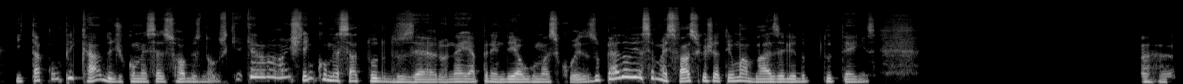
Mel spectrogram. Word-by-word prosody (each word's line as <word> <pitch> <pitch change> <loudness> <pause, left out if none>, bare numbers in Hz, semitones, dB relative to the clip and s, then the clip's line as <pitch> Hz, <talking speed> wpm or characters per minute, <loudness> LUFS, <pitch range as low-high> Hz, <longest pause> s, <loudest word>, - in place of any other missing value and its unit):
e 140 - -3
tá 175 +4 -2
complicado 250 - 0
de 125 -1 -6
começar 135 0 -1
esses 130 - -3
hobbies 130 -2 -1
novos. 130 +2 -9
Que 235 - -17
querendo 345 0 +2
ou 330 - -1
não, 310 - -2
a - - -2
gente - - -1
tem 195 - +1
que 285 - -9
começar 175 -9 +1
tudo 145 -2 +1
do 120 0 -3
zero, 115 -1 -1
né, 130 +1 0
e 125 - 0
aprender 125 -1 0
algumas 120 0 0
coisas. 120 - -4
O 195 - +1
Padel 290 - +5
ia 330 -2 +6
ser 295 +1 0
mais 220 - +2
fácil, 150 +2 +4
que - - 0
eu 165 - +2
já 155 -2 +2
tenho 150 - 0
uma 165 0 +1
base 125 -2 +1
ali, 130 0 +2
do 135 +2 -4
do 140 - 0
tênis. 125 -1 -6 2.7
Aham. 120 -1 -5
135 Hz, 215 wpm, -24 LUFS, 125-185 Hz, 2.7 s, ia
